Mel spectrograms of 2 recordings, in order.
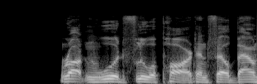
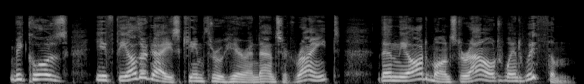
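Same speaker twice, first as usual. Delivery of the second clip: nervous fairy; 7 semitones higher than usual. Acted. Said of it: "nervously fluttered her wings".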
